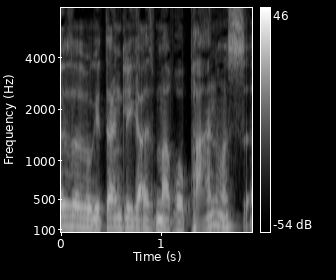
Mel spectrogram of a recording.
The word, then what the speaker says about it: Mavropanos: Spricht man tatsächlich Mavropanos? – Mavropanos haben ja meine griechischen Freunde.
